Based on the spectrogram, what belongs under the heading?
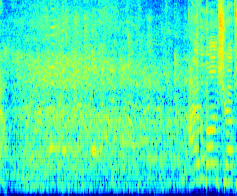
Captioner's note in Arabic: ضحك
